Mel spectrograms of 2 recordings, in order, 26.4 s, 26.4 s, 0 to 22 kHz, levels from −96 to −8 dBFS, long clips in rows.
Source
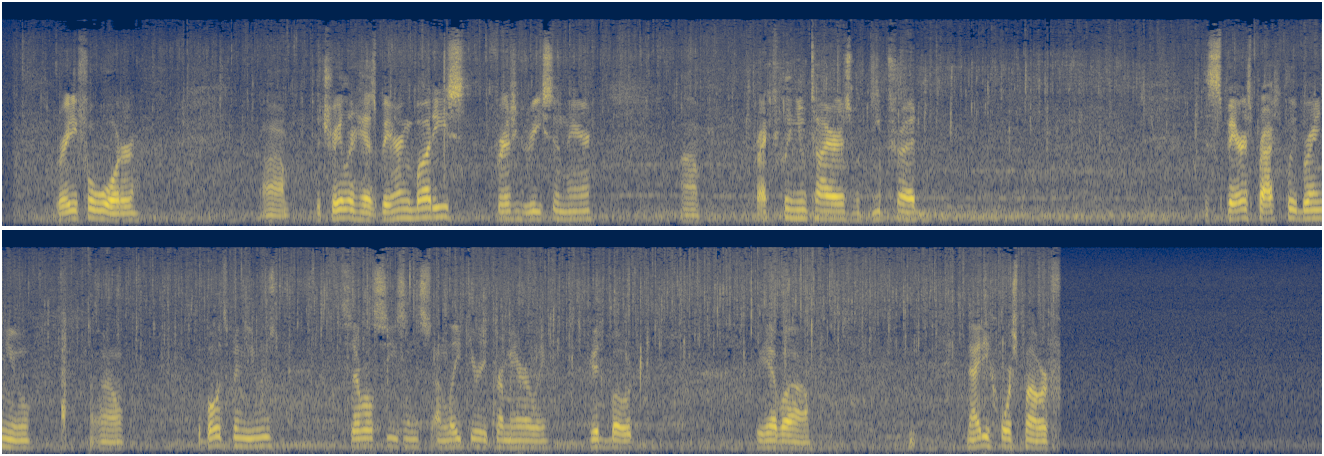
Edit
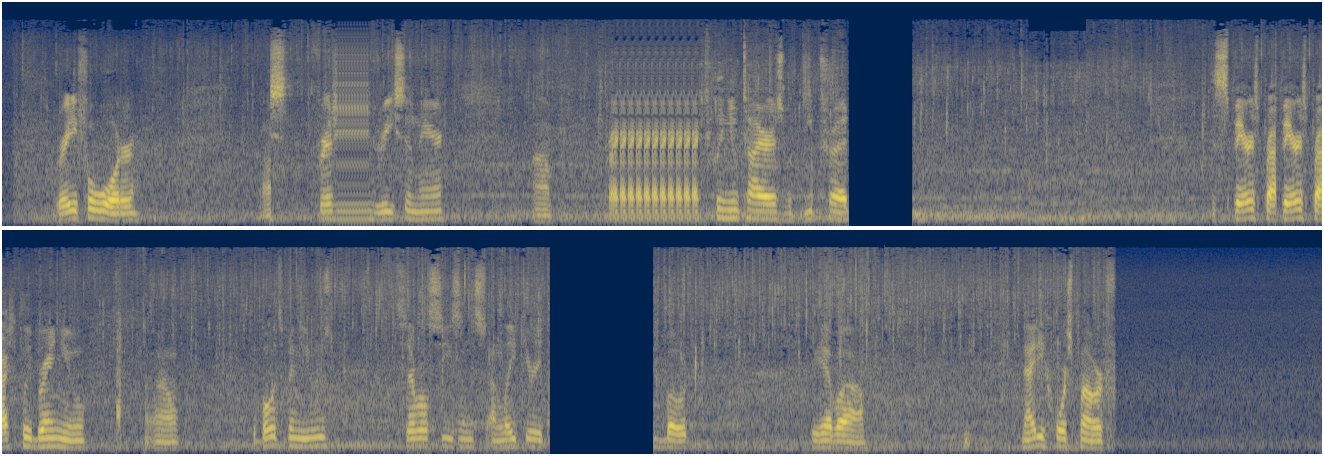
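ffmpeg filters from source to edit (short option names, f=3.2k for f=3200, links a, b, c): -filter_complex "[0:a]asplit=28[a][b][c][d][e][f][g][h][i][j][k][l][m][n][o][p][q][r][s][t][u][v][w][x][y][z][aa][ab];[a]atrim=end=2.682[ac];[b]atrim=start=4.458:end=5.152[ad];[c]atrim=start=5.118:end=5.152[ae];[d]atrim=start=5.118:end=5.152[af];[e]atrim=start=5.118:end=5.152[ag];[f]atrim=start=5.118:end=5.152[ah];[g]atrim=start=5.118:end=5.152[ai];[h]atrim=start=5.118:end=5.152[aj];[i]atrim=start=5.118:end=5.152[ak];[j]atrim=start=5.118:end=5.152[al];[k]atrim=start=5.118:end=5.152[am];[l]atrim=start=5.118:end=7.662[an];[m]atrim=start=7.578:end=7.662[ao];[n]atrim=start=7.578:end=7.662[ap];[o]atrim=start=7.578:end=7.662[aq];[p]atrim=start=7.578:end=7.662[ar];[q]atrim=start=7.578:end=7.662[as];[r]atrim=start=7.578:end=7.662[at];[s]atrim=start=7.578:end=7.662[au];[t]atrim=start=7.578:end=7.662[av];[u]atrim=start=7.578:end=7.662[aw];[v]atrim=start=7.578:end=9.14,asetpts=PTS-STARTPTS,afade=t=out:st=1.558:d=0.004:c=hsin,apad=pad_dur=0.64[ax];[w]atrim=start=9.14:end=10.304,asetpts=PTS-STARTPTS,afade=t=in:d=0.004:c=hsin[ay];[x]atrim=start=10.3:end=10.77,asetpts=PTS-STARTPTS,asetrate=35721,aresample=44100[az];[y]atrim=start=10.766:end=12.662[ba];[z]atrim=start=12.178:end=18.12,asetpts=PTS-STARTPTS,afade=t=out:st=5.938:d=0.004:c=hsin[bb];[aa]atrim=start=18.12:end=19.16,asetpts=PTS-STARTPTS,volume=0[bc];[ab]atrim=start=19.16,asetpts=PTS-STARTPTS,afade=t=in:d=0.004:c=hsin[bd];[ac][ad]acrossfade=d=0.004:c1=hsin:c2=hsin[be];[be][ae]acrossfade=d=0.004:c1=hsin:c2=hsin[bf];[bf][af]acrossfade=d=0.004:c1=hsin:c2=hsin[bg];[bg][ag]acrossfade=d=0.004:c1=hsin:c2=hsin[bh];[bh][ah]acrossfade=d=0.004:c1=hsin:c2=hsin[bi];[bi][ai]acrossfade=d=0.004:c1=hsin:c2=hsin[bj];[bj][aj]acrossfade=d=0.004:c1=hsin:c2=hsin[bk];[bk][ak]acrossfade=d=0.004:c1=hsin:c2=hsin[bl];[bl][al]acrossfade=d=0.004:c1=hsin:c2=hsin[bm];[bm][am]acrossfade=d=0.004:c1=hsin:c2=hsin[bn];[bn][an]acrossfade=d=0.004:c1=hsin:c2=hsin[bo];[bo][ao]acrossfade=d=0.004:c1=hsin:c2=hsin[bp];[bp][ap]acrossfade=d=0.004:c1=hsin:c2=hsin[bq];[bq][aq]acrossfade=d=0.004:c1=hsin:c2=hsin[br];[br][ar]acrossfade=d=0.004:c1=hsin:c2=hsin[bs];[bs][as]acrossfade=d=0.004:c1=hsin:c2=hsin[bt];[bt][at]acrossfade=d=0.004:c1=hsin:c2=hsin[bu];[bu][au]acrossfade=d=0.004:c1=hsin:c2=hsin[bv];[bv][av]acrossfade=d=0.004:c1=hsin:c2=hsin[bw];[bw][aw]acrossfade=d=0.004:c1=hsin:c2=hsin[bx];[ax][ay]concat=n=2:v=0:a=1[by];[bx][by]acrossfade=d=0.004:c1=hsin:c2=hsin[bz];[bz][az]acrossfade=d=0.004:c1=hsin:c2=hsin[ca];[ca][ba]acrossfade=d=0.004:c1=hsin:c2=hsin[cb];[bb][bc][bd]concat=n=3:v=0:a=1[cc];[cb][cc]acrossfade=d=0.004:c1=hsin:c2=hsin"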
